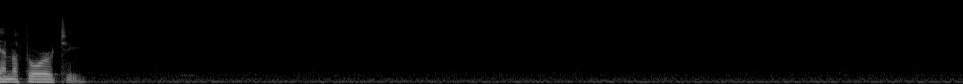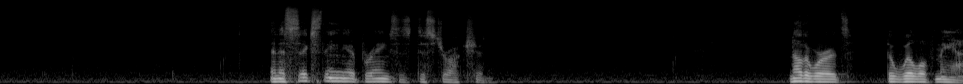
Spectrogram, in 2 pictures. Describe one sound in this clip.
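A middle-aged man speaks calmly through a headset microphone, with long pauses.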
